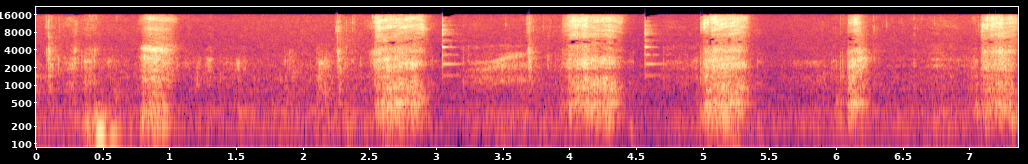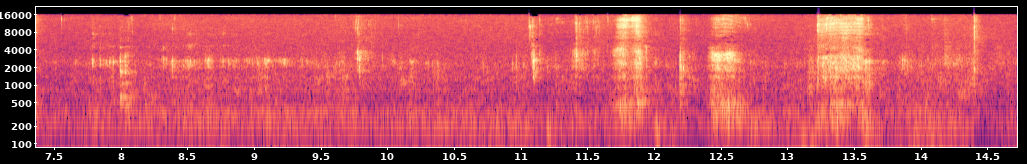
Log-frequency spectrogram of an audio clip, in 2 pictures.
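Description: A person slurping spicy cold mixed noodles (bibim-myeon) from a bowl held to the mouth: a series of about eight short, sharp slurps, with chewing between them.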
